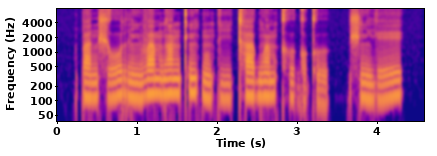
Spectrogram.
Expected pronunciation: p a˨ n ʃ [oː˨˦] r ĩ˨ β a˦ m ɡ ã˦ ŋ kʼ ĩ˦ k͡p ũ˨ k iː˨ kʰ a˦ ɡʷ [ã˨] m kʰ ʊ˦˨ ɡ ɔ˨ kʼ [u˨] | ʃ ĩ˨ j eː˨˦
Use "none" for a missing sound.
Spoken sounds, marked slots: oː˨˦, ã˦, ʊ˨

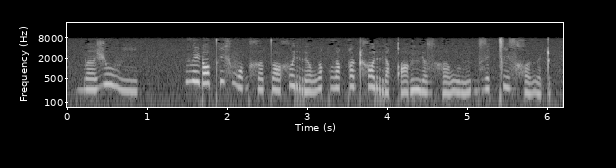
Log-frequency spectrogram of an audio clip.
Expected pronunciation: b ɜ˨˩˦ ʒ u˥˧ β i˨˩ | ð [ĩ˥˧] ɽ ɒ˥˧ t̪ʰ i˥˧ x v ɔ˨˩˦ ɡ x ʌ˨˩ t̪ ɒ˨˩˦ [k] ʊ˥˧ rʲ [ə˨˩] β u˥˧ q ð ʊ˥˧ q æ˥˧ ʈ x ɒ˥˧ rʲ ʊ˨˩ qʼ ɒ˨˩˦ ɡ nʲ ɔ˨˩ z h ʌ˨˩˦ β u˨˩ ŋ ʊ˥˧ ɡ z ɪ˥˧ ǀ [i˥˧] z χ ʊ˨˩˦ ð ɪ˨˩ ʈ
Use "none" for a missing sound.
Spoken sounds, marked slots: i˥˧, x, ɔ˨˩, i˥˧

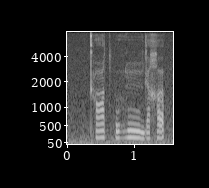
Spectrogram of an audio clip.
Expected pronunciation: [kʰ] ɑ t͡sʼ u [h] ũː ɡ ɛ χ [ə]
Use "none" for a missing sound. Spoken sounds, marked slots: kʰ, ɦ, ʌ

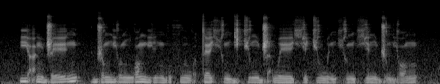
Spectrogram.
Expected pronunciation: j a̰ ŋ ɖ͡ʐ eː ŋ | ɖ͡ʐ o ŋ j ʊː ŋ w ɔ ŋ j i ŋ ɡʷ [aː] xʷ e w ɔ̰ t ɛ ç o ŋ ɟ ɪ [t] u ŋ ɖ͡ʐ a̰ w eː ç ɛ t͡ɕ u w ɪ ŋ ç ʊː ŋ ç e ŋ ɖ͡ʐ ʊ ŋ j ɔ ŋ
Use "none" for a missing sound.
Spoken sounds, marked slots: a, t͡ɕ

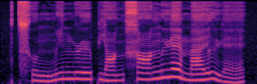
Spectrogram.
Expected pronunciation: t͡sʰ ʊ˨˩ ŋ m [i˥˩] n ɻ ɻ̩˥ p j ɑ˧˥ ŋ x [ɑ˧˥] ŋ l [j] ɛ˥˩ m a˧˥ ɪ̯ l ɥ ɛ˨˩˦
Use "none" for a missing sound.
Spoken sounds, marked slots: i˥, ɑ˧˥, ɥ

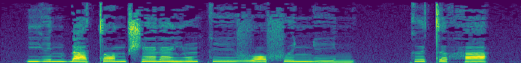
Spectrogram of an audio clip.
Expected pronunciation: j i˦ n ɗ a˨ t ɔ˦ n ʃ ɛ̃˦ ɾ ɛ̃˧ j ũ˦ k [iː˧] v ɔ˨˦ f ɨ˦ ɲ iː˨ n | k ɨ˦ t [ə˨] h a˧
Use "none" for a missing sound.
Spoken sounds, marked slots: iː˧, ə˨

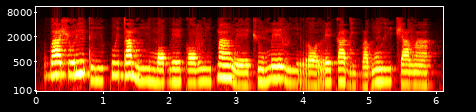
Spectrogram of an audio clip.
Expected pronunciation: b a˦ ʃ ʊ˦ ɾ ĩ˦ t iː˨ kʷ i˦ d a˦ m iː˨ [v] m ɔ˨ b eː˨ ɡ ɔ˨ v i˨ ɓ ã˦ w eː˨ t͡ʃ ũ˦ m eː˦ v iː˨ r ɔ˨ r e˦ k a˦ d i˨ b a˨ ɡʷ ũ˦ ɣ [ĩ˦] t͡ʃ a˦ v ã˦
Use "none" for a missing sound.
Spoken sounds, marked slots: none, i˦

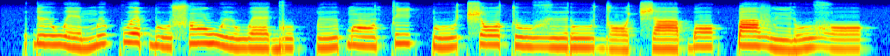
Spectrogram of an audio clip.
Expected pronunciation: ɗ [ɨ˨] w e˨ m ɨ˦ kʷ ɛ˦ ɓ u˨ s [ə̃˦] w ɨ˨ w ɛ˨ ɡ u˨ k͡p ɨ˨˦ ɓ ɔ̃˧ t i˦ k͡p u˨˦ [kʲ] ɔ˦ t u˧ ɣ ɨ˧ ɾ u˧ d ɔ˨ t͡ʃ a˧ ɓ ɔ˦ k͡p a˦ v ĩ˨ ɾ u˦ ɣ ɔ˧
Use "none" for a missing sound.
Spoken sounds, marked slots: ɨ˧, ɔ̃˦, t͡ʃ

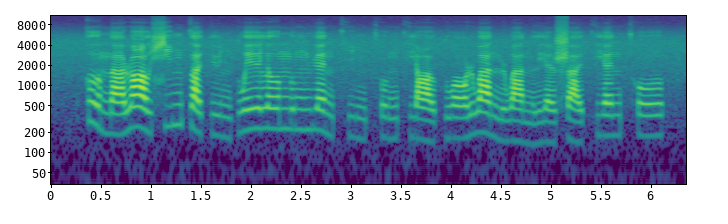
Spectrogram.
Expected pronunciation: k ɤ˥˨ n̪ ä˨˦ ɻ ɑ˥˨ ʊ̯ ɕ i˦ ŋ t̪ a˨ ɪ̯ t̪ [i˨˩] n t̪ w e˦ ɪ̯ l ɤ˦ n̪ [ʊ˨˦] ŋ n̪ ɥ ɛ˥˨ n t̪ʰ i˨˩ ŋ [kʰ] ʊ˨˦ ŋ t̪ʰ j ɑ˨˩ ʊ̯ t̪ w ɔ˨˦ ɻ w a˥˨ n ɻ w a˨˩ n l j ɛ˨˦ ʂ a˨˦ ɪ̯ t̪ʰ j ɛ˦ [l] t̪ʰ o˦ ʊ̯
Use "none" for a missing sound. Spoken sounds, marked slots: y˨˩, ʊ˦, t̪ʰ, n

